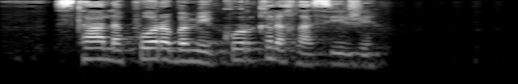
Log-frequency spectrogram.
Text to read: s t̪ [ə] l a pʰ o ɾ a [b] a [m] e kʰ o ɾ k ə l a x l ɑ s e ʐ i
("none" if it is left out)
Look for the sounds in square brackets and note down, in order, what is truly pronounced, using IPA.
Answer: ɑ, b, m

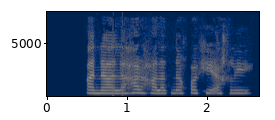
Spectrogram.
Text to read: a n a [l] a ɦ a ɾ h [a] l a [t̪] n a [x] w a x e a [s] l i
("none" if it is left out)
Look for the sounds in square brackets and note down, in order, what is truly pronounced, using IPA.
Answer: l, ɑ, t̪, x, x

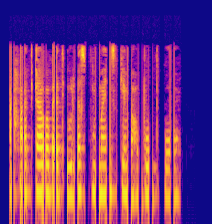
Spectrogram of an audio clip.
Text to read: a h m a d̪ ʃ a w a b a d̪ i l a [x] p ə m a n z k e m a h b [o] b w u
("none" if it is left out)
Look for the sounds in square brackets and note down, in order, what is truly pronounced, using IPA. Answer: s, u

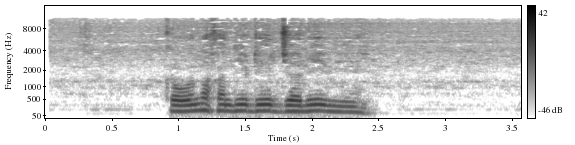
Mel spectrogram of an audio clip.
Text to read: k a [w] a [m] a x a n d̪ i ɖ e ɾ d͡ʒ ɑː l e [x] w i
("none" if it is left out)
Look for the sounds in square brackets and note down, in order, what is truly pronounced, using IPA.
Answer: w, n, none

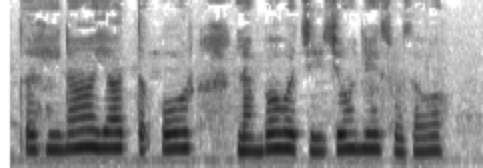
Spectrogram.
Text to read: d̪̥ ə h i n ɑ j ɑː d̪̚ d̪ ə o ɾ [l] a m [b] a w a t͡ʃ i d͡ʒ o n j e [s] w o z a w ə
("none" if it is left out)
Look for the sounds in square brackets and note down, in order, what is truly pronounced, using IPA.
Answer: l, b, s

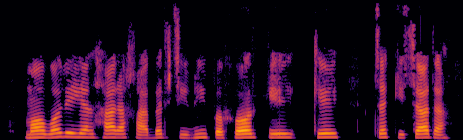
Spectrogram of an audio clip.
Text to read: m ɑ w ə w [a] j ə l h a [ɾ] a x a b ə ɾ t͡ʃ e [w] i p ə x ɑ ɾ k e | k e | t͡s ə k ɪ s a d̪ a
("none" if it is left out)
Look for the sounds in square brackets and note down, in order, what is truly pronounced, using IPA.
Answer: e, ɾ, w

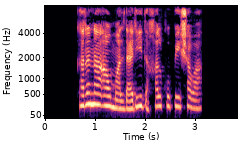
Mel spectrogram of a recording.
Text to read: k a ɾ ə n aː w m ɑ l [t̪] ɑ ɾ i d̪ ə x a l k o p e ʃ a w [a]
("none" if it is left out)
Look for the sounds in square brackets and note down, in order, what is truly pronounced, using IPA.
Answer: d̪, a

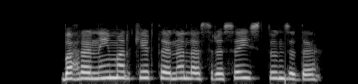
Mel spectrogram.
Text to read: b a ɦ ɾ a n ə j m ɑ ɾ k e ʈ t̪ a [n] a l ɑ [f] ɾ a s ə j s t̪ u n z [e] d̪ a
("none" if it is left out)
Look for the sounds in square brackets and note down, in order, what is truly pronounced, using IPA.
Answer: n, s, a

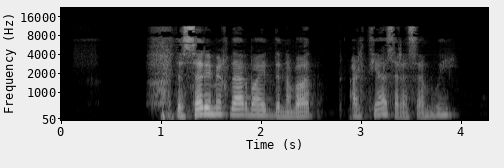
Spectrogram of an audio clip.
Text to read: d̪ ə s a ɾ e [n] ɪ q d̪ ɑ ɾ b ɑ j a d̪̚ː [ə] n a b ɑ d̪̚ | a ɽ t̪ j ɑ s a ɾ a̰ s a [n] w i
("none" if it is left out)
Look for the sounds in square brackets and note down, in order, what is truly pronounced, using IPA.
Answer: m, ə, m

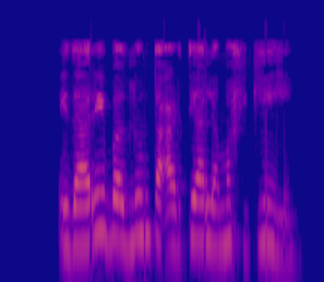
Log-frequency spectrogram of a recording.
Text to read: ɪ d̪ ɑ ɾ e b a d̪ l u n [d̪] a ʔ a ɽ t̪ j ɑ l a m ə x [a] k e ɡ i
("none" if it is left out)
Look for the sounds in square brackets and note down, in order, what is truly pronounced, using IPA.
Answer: t̪, e

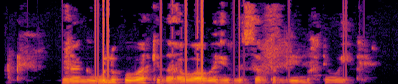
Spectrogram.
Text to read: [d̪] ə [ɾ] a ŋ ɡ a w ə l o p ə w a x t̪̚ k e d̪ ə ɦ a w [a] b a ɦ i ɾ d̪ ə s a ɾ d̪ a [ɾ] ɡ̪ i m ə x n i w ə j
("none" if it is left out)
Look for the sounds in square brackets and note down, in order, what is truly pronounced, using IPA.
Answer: d̪, ɾ, ɑ, ɾ

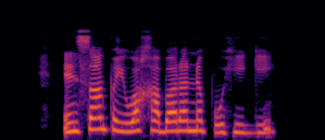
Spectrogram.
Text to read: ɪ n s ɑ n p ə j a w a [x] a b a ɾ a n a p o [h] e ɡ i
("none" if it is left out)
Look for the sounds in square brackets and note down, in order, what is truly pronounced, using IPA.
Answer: x, h

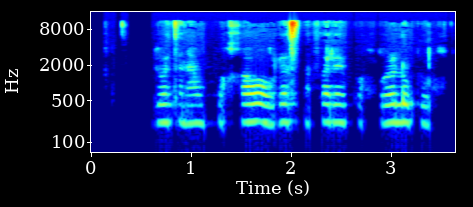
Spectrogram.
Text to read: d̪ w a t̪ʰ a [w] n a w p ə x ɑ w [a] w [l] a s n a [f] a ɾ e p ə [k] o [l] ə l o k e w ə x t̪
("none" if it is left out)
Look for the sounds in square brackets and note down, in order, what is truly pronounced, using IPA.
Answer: none, a, l, f, x, ɾ

